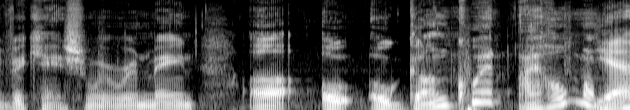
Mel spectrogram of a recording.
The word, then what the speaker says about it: Ogunquit: Ogunquit? I hope I'm Yes. pronouncing, Ogunquit.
